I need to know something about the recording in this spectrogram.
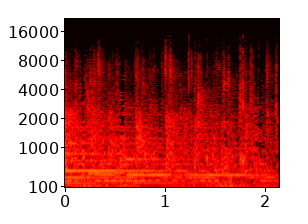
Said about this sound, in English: For those of you who are online, Thank you for worshiping with us. Give them a hand clap of praise right now.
